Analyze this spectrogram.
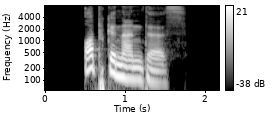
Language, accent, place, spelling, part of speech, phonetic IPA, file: German, Germany, Berlin, obgenanntes, adjective, [ˈɔpɡəˌnantəs], De-obgenanntes.ogg
- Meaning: strong/mixed nominative/accusative neuter singular of obgenannt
